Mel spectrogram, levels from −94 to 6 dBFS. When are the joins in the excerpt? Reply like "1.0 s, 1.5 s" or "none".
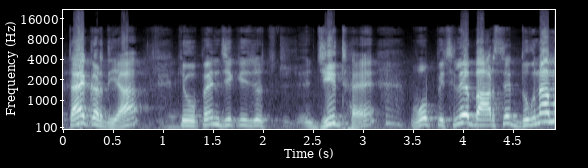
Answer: none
